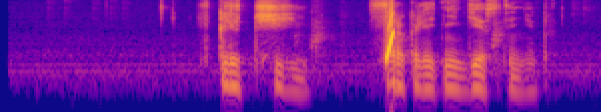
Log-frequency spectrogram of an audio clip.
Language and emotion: Russian, angry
